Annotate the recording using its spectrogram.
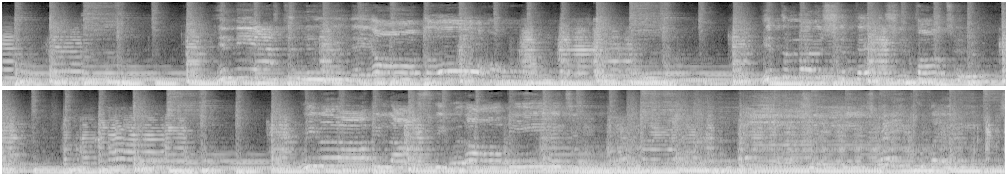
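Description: A live rock band playing a song: a drum kit keeping a steady beat under electric guitar and bass, with a man singing.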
